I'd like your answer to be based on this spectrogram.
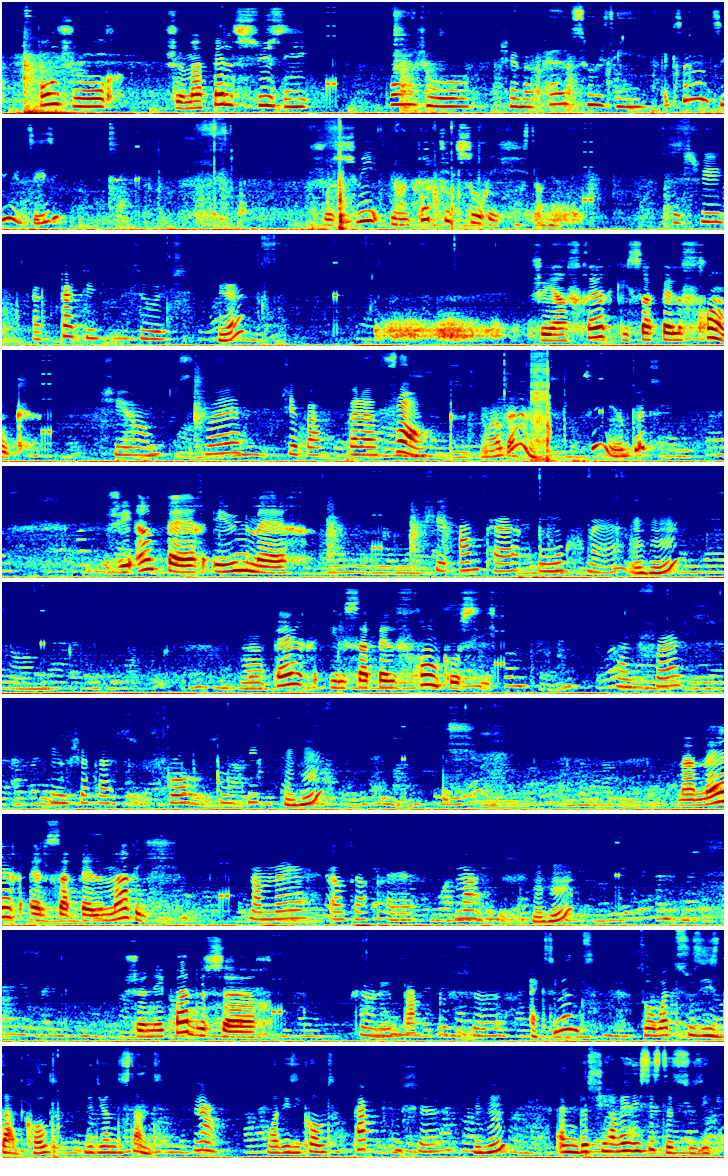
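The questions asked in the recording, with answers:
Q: So what's Susie's dad called?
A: Franck

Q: And does she have any sisters, Susie?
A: No, she has no sisters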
